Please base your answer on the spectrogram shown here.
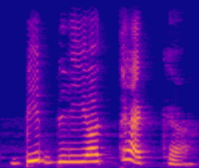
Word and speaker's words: bibliothèque: La bibliothèque. La bibliothèque. Bibliothèque. TH, attention ici, ça se prononce T. Tech. Ou le Q. ذكروا حكينا toujours après le Q, il y a un U muet. Ça fait la bibliothèque.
